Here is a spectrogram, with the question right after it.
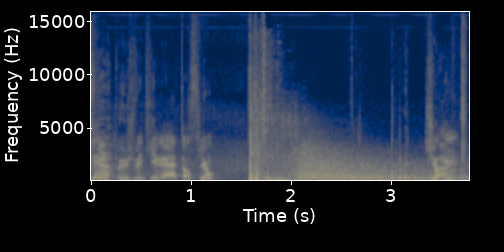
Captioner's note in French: tirs d'armes à feu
